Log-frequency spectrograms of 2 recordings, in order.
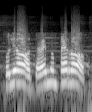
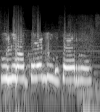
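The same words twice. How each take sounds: First: It is said in a normal, calm voice. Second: It is said in a crying, weeping voice.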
